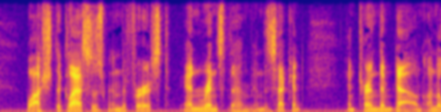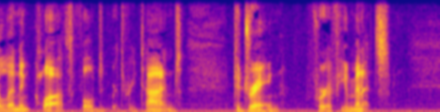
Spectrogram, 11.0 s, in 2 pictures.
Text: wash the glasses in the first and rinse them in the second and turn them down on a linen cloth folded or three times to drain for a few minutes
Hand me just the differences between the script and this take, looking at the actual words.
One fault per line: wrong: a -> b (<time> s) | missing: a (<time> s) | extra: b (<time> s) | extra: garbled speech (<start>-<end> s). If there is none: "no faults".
no faults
